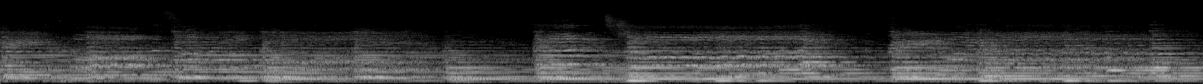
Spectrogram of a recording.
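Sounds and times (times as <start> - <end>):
two women singing a duet: 0.0 - 4.7, 5.4 - 12.0.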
